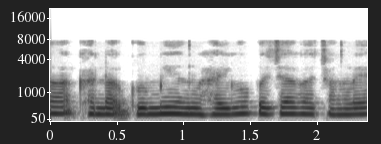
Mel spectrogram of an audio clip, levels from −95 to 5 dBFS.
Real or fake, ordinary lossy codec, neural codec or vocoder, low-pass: fake; none; codec, 16 kHz, 4.8 kbps, FACodec; none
